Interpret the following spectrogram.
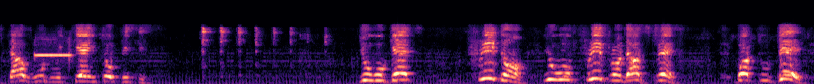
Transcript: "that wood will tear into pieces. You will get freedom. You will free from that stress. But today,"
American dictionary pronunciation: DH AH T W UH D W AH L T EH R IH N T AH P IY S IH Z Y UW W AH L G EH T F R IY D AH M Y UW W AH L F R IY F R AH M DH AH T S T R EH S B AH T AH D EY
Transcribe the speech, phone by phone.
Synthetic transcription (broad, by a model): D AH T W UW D W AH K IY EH IH N T AH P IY S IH S Y UW W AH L G EH T F R IY D AH M Y UW W AH L F R IY F R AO M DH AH T S T R EH S B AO T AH D EY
